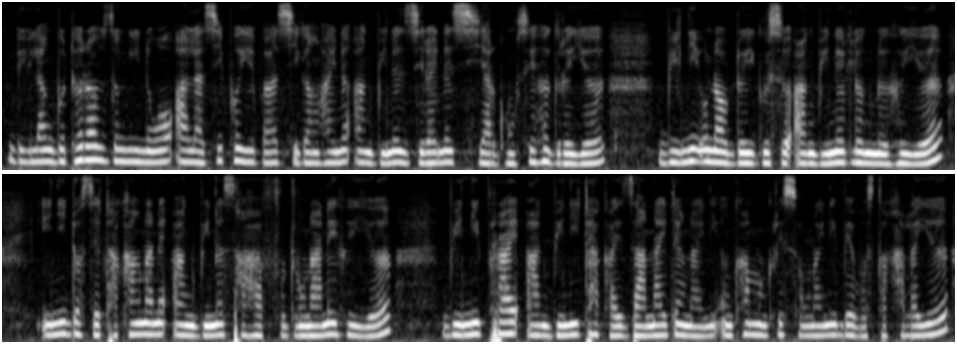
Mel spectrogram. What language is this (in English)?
Bodo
